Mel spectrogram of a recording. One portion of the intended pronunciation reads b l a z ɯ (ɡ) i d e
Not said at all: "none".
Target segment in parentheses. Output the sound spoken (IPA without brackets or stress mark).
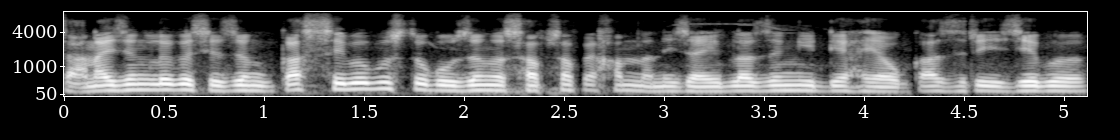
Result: ŋ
